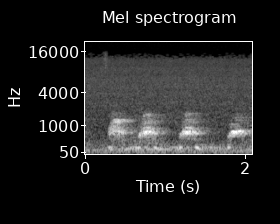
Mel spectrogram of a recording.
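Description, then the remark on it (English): A dog barks four times in a steady rhythm, each bark short and sharp. The barking is fairly faint, with no voices. “that I'm just like, damn, that dog is going off.”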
